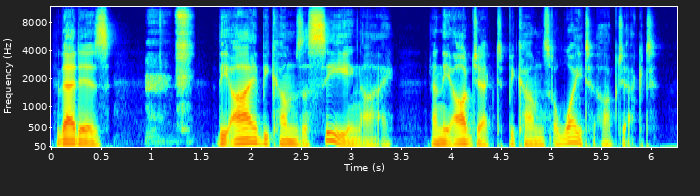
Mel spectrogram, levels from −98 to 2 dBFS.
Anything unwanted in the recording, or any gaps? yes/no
yes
